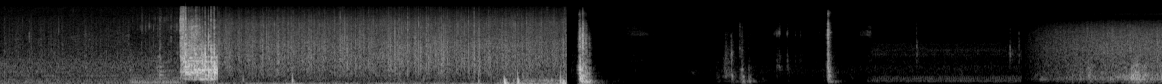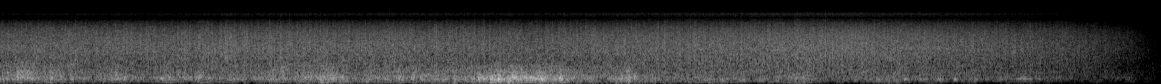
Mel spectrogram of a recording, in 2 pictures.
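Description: Heavy rain falling steadily on the teardrop trailer's awning, starting about ten seconds in, with a low swell of thunder partway through. Before it there is a few seconds of outdoor noise with a short loud knock about two seconds in, then near silence broken by a few clicks.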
